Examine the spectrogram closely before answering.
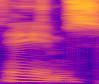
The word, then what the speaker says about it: Thames: It's pronounced Thames.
